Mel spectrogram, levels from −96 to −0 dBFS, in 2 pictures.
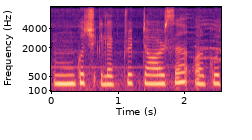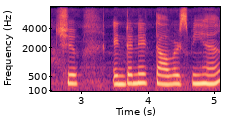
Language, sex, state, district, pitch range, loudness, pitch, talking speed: Hindi, female, Bihar, Kaimur, 265-285 Hz, -14 LUFS, 275 Hz, 130 wpm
